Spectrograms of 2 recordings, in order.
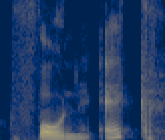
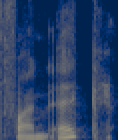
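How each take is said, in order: First: The first word has an 'o' vowel, like 'fon'. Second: The first word has an 'a' vowel, like 'van'. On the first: The speaker calls it right. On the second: The speaker calls it wrong.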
